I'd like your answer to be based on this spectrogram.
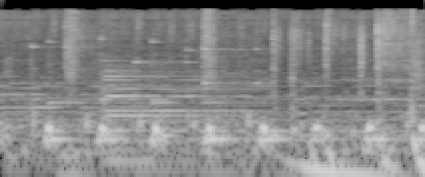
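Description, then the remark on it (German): A fast, steady whooshing pulse of a fetal heartbeat picked up by an ultrasound doppler, about eight soft rhythmic thumps over a hiss of static, with no one speaking. “Hören Sie das? Das ist der Herzschlag Ihres Babys.”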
